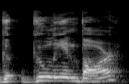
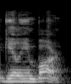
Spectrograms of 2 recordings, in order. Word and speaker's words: Guillain-Barré: Is it Guillain-Barré? Guillain-Barré? I say Guillain-Barré.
